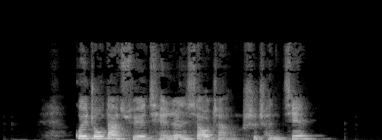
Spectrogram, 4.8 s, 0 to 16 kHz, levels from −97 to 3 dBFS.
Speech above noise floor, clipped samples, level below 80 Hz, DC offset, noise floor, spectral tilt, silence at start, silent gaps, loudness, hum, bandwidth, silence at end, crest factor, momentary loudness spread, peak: 57 dB; under 0.1%; -66 dBFS; under 0.1%; -81 dBFS; -5.5 dB/octave; 0.95 s; none; -25 LUFS; none; 11.5 kHz; 0.85 s; 18 dB; 14 LU; -8 dBFS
